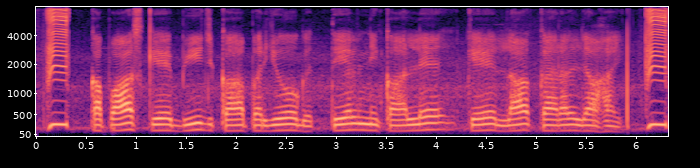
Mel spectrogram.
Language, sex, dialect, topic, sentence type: Magahi, male, Central/Standard, agriculture, statement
